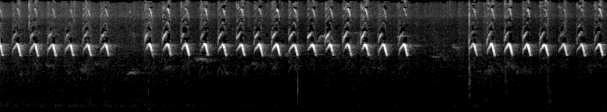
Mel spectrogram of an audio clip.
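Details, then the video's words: Rapid 'tembakan roll' of a Bar-winged prinia: long trains of bright, high, hooked notes about four per second, with two short pauses between bursts and light background clicks. "Tembakan Roll Spead Ciblek Lagu Full Kolibri // Ciblek Sawah/Ciblek Pari"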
